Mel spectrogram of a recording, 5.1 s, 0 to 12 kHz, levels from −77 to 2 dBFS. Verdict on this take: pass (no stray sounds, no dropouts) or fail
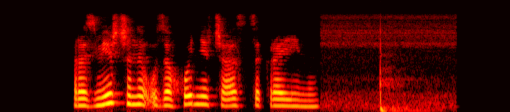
fail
